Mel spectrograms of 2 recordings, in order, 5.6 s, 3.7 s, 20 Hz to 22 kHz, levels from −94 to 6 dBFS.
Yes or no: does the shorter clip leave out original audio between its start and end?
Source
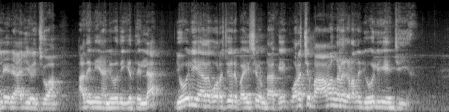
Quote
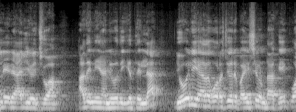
no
